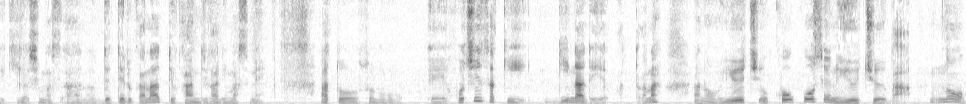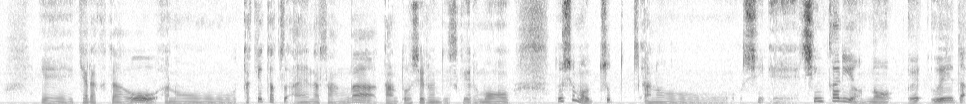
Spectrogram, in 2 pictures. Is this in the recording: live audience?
no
